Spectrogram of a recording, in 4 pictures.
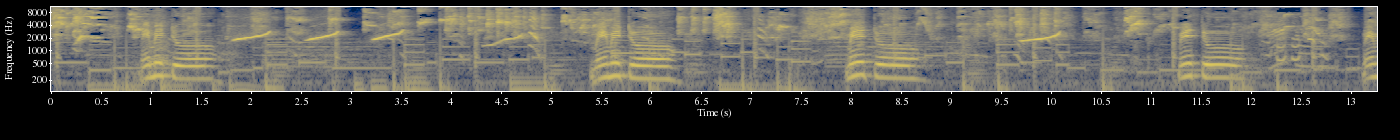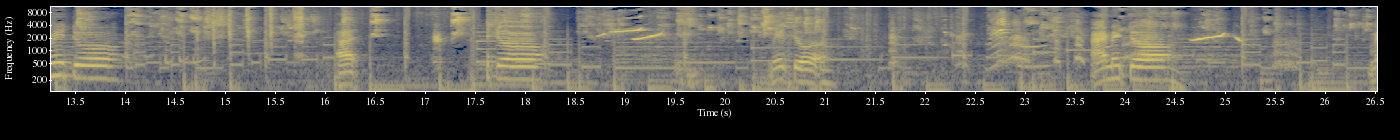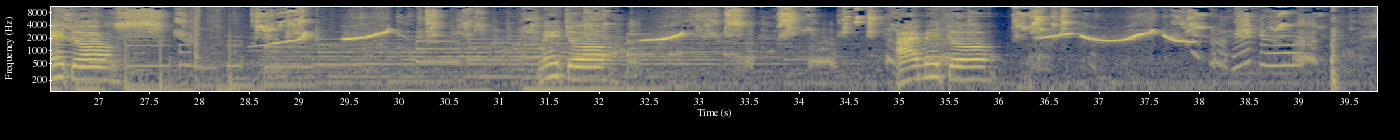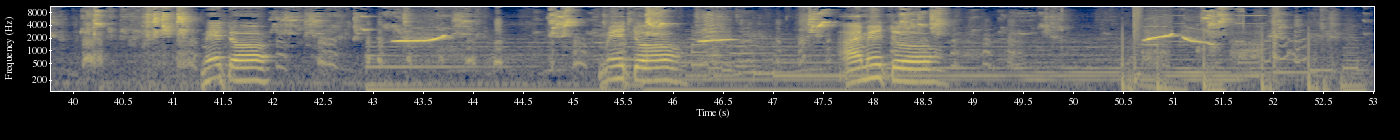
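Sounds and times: background music: 0:00.0 - 0:36.1, 0:42.8 - 0:53.0
parakeet rising whistles: 0:01.8 - 0:05.1, 0:09.5 - 0:10.3, 0:18.7 - 0:20.2, 0:24.6 - 0:25.8, 0:28.5 - 0:31.0, 0:32.2 - 0:34.4, 0:36.3 - 0:38.0, 0:43.0 - 0:45.3, 0:46.2 - 0:47.7, 0:50.6 - 0:52.4
parakeet harsh hissy call: 0:21.1 - 0:26.3, 0:37.8 - 0:41.3.

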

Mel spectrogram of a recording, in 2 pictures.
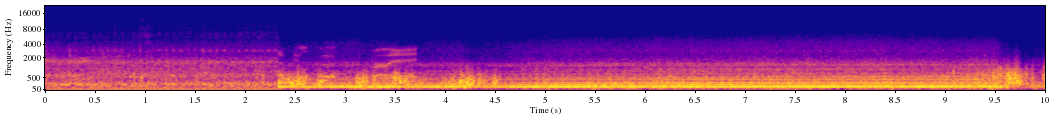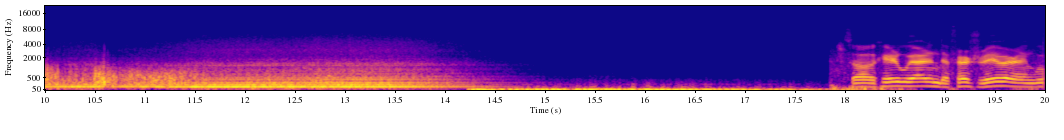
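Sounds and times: motorboat engine running: 0:00.0 - 0:15.3.

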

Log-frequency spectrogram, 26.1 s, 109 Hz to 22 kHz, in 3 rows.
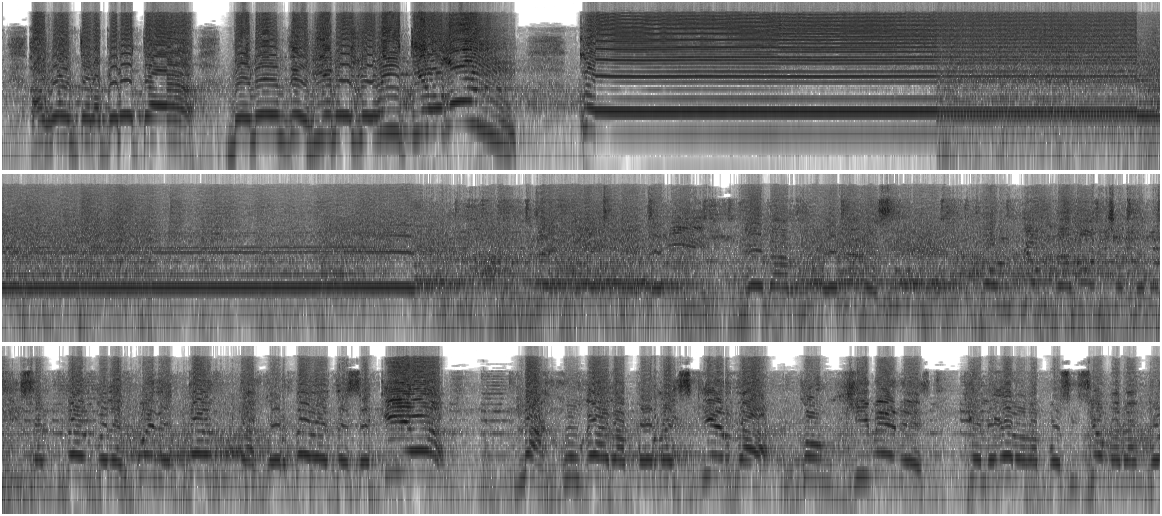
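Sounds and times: commentator's drawn-out goal cry: 0:00.3 - 0:12.0, 0:12.8 - 0:26.0
crowd roar: 0:02.3 - 0:20.4.

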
